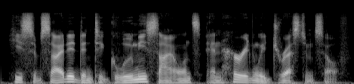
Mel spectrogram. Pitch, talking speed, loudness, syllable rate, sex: 85 Hz, 150 wpm, -20 LUFS, 5.6 syllables/s, male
